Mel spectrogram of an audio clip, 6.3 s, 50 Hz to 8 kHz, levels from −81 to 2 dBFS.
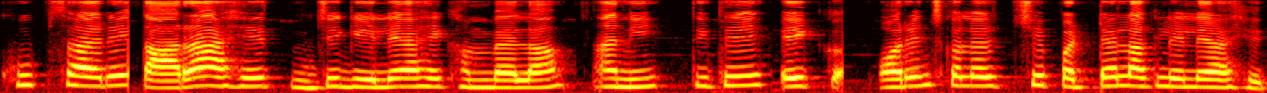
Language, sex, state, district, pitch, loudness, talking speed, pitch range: Marathi, male, Maharashtra, Chandrapur, 270 Hz, -16 LUFS, 160 wpm, 245-290 Hz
